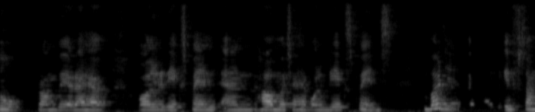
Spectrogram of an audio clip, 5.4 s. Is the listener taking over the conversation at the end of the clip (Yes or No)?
No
